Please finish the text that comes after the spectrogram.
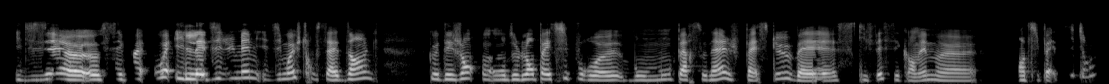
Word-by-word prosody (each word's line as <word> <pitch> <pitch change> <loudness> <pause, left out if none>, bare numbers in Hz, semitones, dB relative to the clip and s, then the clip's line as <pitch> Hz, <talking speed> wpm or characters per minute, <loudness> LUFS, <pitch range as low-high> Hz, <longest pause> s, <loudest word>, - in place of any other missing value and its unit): Il 215 - -11
disait, 205 +5 -7 0.2
heu, 215 +1 +9
heu, - - +5
c'est 235 +2 -9
pas - - +2 0.2
ouais, 335 0 +4
il 255 -3 +4
l'a 240 -1 +10
dit 260 +4 -7
lui-même. 290 +2 0
Il 225 - -16
dit: 235 +4 -12
«Moi, 270 +3 +2
je - - -7
trouve 235 -4 -12
ça 205 -2 +3
dingue 250 +6 +1 0.5
que 245 - -6
des 235 -1 -1
gens 270 +4 0
ont 210 -2 -7
ont - - -3
de 225 +1 -3
l'empathie 235 +4 0
pour, 235 -5 -3
heu, 195 -1 -1
mon 195 0 -6
mon 215 +4 -10
personnage, 220 +3 -1
parce 200 - -2
que 265 +3 -5
beh, 170 -2 +1
ce - - -20
qu'il 200 -3 -14
fait, 235 - -3
c'est 205 -5 -13
quand 175 -2 -6
même, 205 +3 -3
heu, 175 -2 -4 0.4
antipathique, 420 -2 -7
hein.» 395 +4 -16
225 Hz, 225 wpm, -21 LUFS, 200-250 Hz, 0.5 s, l'a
